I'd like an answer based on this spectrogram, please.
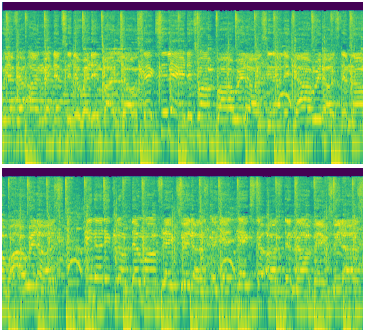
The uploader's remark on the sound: LIVE AT THE CAMP IN HUNTSVILLE AL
